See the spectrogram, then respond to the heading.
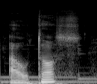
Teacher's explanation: the ancient Greek word αὐτός has a high pitch on the last syllable, while the word άτονος has a high pitch on the first syllable. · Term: pitch accent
